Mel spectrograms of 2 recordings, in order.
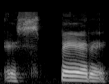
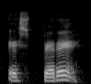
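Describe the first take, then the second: First: The stress is on the second-to-last syllable. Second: The stress is on the last syllable. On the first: It is a command to wait. The speaker calls it right. "There, second from the end" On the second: The waiting happened in the past. The speaker calls it wrong. "It's not esperé, I waited"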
